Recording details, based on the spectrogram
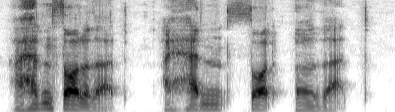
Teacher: wherein hadn't the t is silent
